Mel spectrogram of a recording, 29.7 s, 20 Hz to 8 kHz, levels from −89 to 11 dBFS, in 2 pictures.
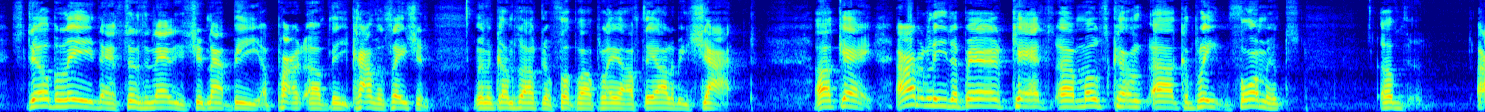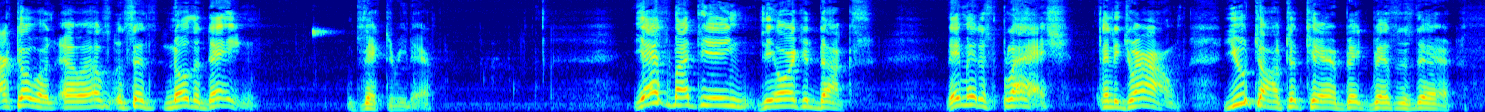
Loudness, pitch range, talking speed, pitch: -25 LUFS, 140-180 Hz, 130 wpm, 155 Hz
